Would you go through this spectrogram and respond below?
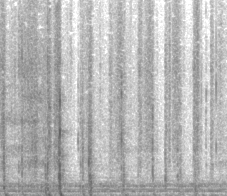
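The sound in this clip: Tarot cards are shuffled in many quick, crisp riffling bursts that follow one another in a steady rhythm; the shuffling is quiet and heard alone.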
